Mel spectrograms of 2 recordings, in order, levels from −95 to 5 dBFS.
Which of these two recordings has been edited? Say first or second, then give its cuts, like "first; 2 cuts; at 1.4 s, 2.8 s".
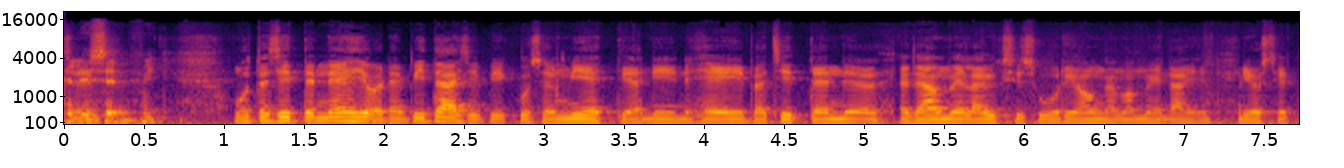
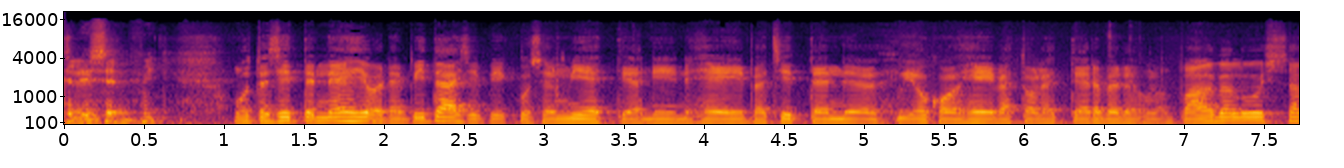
first; 1 cut; at 5.2 s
